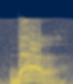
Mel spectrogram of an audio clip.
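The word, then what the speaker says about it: دال: sebelum ada harokat ini namanya huruf Dal bukan do dan seterusnya ya huruf qaf bukan qof Nah ini maksud dari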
